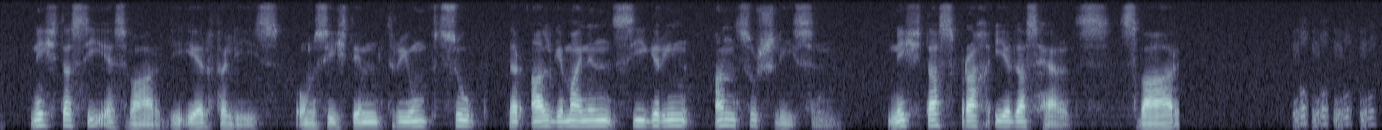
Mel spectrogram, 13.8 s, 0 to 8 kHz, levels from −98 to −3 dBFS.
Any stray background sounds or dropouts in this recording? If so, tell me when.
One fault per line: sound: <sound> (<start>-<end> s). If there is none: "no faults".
sound: laugh (12.9-13.8 s)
